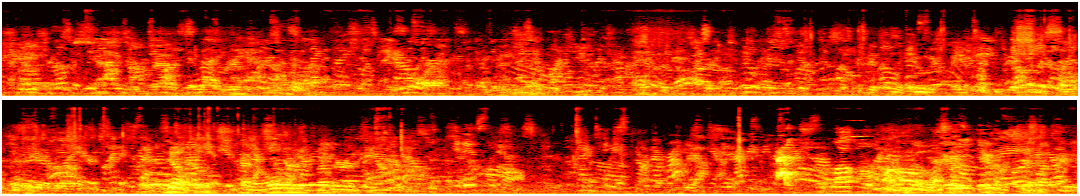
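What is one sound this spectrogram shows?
Men and women talk nearby in a murmuring indoor crowd.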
